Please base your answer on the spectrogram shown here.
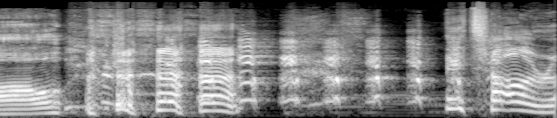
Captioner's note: laughs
